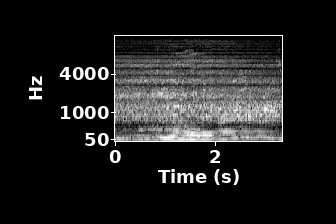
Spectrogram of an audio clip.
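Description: street traffic

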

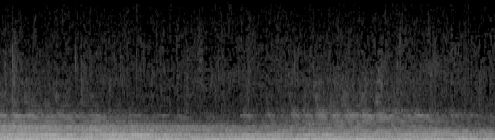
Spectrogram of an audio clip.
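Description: rain falling at night

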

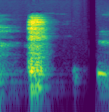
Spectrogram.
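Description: sneeze

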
